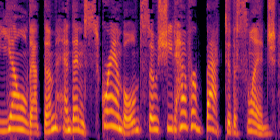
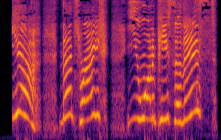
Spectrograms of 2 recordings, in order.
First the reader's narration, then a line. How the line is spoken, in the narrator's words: The young woman shouted ... make as much noise as possible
